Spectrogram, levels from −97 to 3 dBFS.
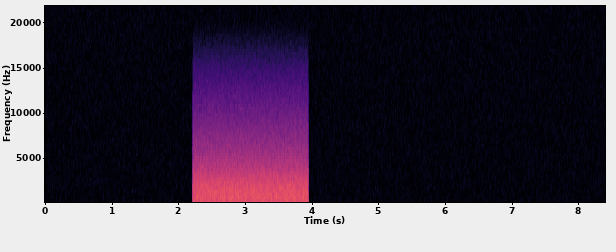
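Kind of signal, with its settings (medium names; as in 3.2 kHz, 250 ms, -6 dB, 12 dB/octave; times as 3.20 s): noise band 100–2200 Hz, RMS -30.5 dBFS 1.73 s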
